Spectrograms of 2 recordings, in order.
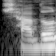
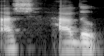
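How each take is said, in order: First: It starts directly with the consonant, no vowel. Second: It starts with an 'a' vowel before the consonant. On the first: The speaker calls it wrong. "সাধু বলা যাবে না" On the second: The speaker calls it right. "শুদ্ধ করে পড়ব আশহাদু"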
